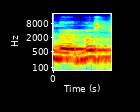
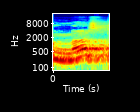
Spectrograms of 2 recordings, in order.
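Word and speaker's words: Nernst: एक जानकारी आपको होगी शायद कि हमें ईएमएफ निकालना है तो फ्रॉम नेर्नेस्ट इक्वेशन। इसके प्रोनाउंसिएशन अलग अलग है, कोई इसको नेर्नेस्ट बोलता है ना, कोई इसको नर्स्ट इक्वेशन बोलते हैं।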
